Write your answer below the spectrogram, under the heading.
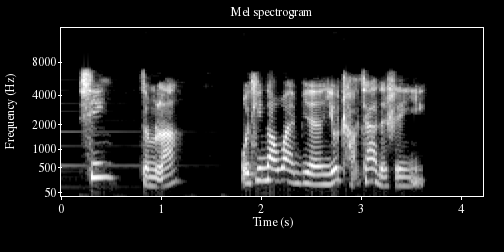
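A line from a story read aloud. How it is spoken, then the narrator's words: Soft female asking. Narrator (Chinese): 一女龙，轻声问道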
